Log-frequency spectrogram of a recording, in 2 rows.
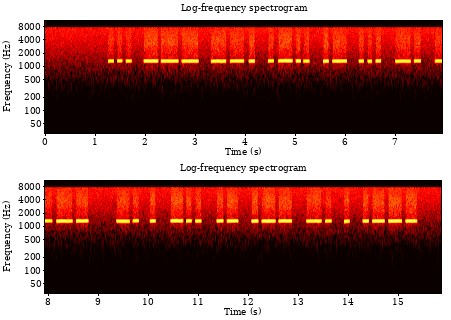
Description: Morse code (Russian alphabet), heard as a whistle, hand-sent with a straight key, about 13 wpm. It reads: СОГЛАСНО НЕДАВНЕЙ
